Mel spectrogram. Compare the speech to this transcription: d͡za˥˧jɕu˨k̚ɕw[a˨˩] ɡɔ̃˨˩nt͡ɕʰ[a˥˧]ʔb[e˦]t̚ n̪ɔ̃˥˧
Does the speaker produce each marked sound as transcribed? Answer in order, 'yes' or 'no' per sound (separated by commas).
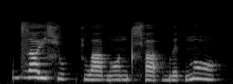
yes, no, no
